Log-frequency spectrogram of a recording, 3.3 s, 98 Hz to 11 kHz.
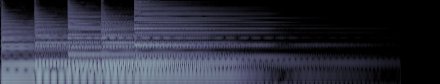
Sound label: D 7th Suspended 2nd, Guitar; x,5,4,5,4,5; 4F,4A,5C,5G,5C,6E; arpeggiated; JGuitar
